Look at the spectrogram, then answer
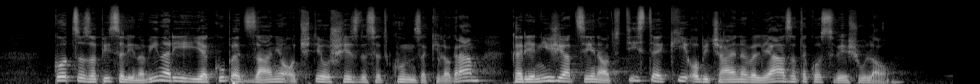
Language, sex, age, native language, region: Slovenian, male, 30-49, Slovenian, Zasavska region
